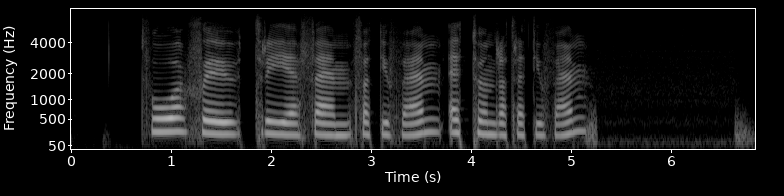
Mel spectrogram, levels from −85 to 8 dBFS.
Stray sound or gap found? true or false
false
